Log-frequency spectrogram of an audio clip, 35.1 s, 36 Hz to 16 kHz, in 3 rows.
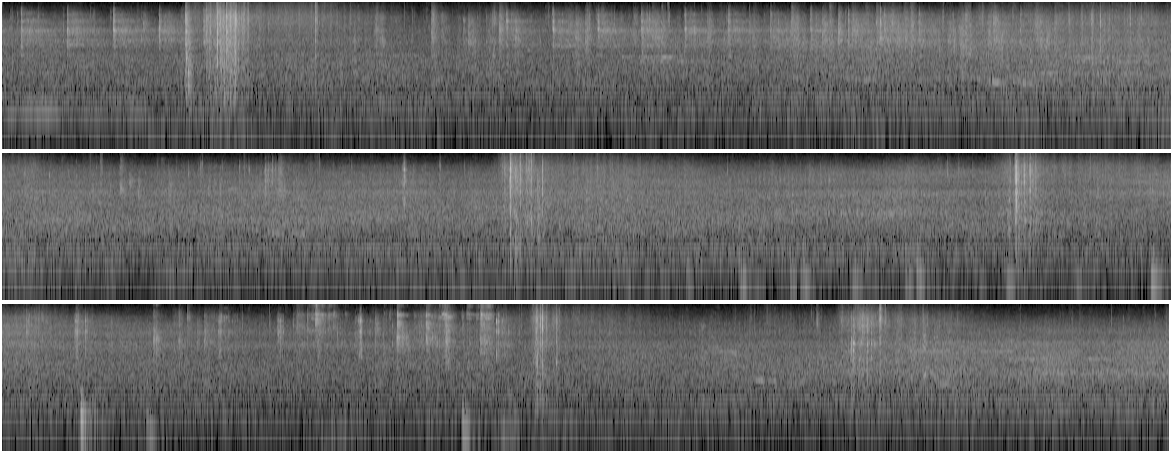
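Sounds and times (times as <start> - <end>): outdoor background noise: 0.0 - 35.0
faint pigeon calls: 8.0 - 23.8, 28.0 - 34.8.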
